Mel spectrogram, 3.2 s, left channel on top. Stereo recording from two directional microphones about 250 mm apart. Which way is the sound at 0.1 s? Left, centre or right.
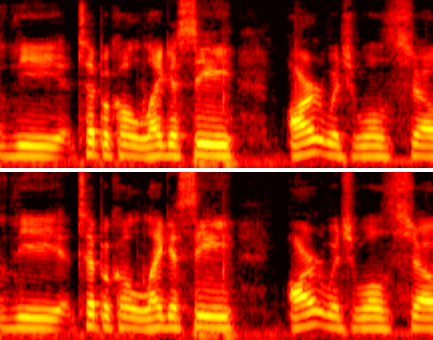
Right.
